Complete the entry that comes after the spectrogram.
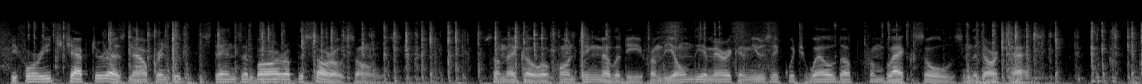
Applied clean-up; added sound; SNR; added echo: none; Computer keyboard; 11 dB; none.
